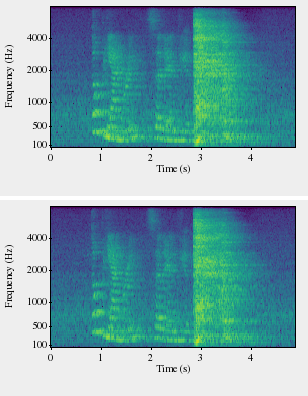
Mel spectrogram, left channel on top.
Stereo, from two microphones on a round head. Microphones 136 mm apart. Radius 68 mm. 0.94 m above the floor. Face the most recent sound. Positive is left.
turn(degrees=-75)  # may be behind; listen again after turning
